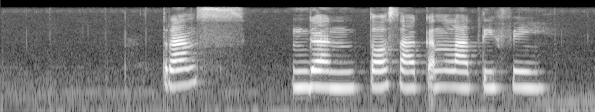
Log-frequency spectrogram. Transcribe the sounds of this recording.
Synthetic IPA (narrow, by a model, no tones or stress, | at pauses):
t̪ɾans | ŋɡant̪ɔsakənlat̪ifi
